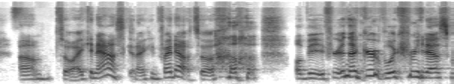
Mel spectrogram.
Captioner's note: laughs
